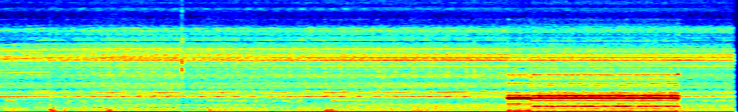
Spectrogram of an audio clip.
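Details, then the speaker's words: Heavy old SCSI hard drive from a Bell & Howell Apple Disk II case, long stored, hooked to a vintage Mac and recorded with an extra wireless mic beside the drive at power-up: a low hum under a rising whine that settles into an even spin; normal spin-up. "listen to that glorious scuzzy sound [Music] that's fantastic"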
